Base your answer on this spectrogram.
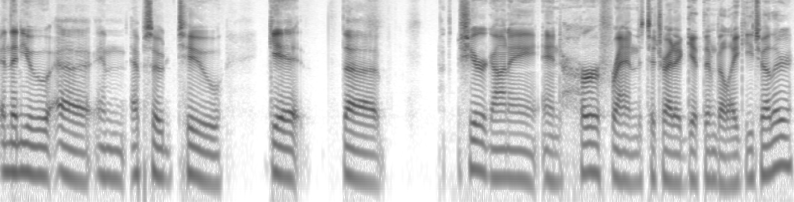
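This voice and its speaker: In a very clean recording with a silent background, a man with a fairly low voice talks very slowly with fairly even intonation. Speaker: anime podcast co-host. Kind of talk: casual chat.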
